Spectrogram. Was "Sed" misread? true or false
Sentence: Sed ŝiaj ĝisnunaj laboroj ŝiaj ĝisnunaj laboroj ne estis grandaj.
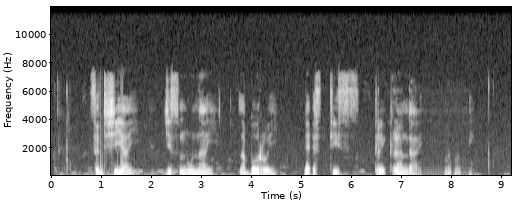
false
